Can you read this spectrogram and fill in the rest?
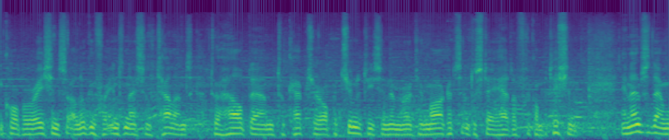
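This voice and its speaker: A man speaks a prepared welcome address in a measured, formal way. His voice sits at a middle pitch, and clear background music runs under every word. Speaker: program director.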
